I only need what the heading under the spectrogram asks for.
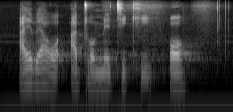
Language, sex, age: Venda, male, 26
